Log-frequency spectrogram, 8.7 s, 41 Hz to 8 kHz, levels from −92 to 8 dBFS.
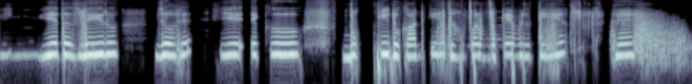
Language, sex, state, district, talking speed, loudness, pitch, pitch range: Hindi, female, Uttar Pradesh, Jyotiba Phule Nagar, 110 wpm, -15 LUFS, 260 Hz, 250-270 Hz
